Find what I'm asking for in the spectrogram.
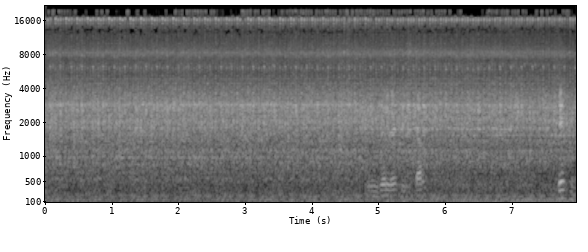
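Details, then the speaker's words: Nissan Livina at idle with the check engine light on; the idle wavers and stumbles under a dull hum, shaking the whole body, a rough idle traced to swapped front oxygen sensor wiring. "ya nahis mesinnya pincang ya teman-teman seperti itu ini bergetar sampai ke seluruh bodyi karena mesinnya mengerinjal"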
